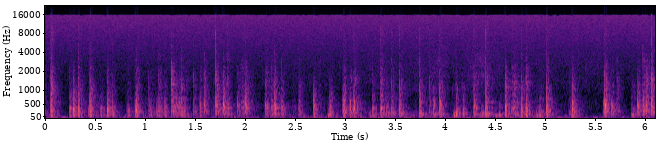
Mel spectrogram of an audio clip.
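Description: Fingertips of both hands drum and knock rapidly on the lid of a closed, hollow black leatherette hardshell guitar case lying on carpet and covered in stickers. The taps are dull, hollow thumps with a low body resonance, dying away almost instantly, with no bright ring.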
